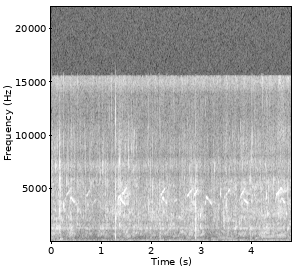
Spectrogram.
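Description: Floodwater sloshing and trickling faintly around a person wading waist-deep through a flooded rice paddy.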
